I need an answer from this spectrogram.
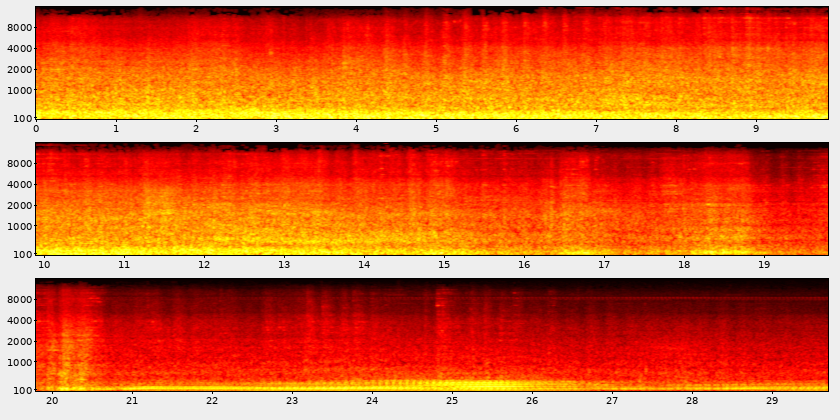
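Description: Norfolk Southern double-stack intermodal train cars rolling past on the rails: a loud, steady rumble of steel wheels with clickety-clack. About two-thirds of the way through the rumble falls away, and a quieter, lower steady drone with a few held tones takes over.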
